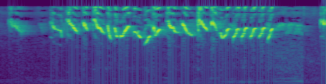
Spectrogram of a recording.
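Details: Oriental white-eye singing a training song for novice birds: a dense, fast run of thin, high chirps and quick up-and-down slurs that keeps going without a break for about four seconds.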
